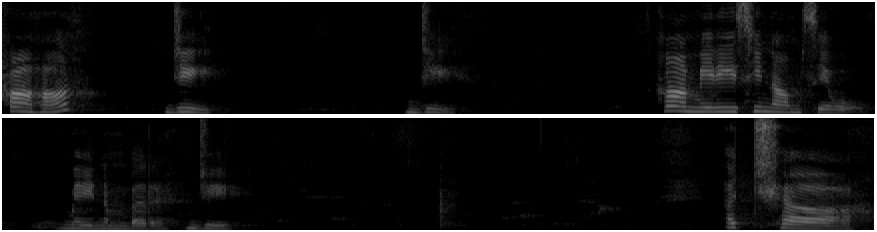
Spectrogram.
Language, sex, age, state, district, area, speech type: Urdu, female, 18-30, Bihar, Gaya, urban, spontaneous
